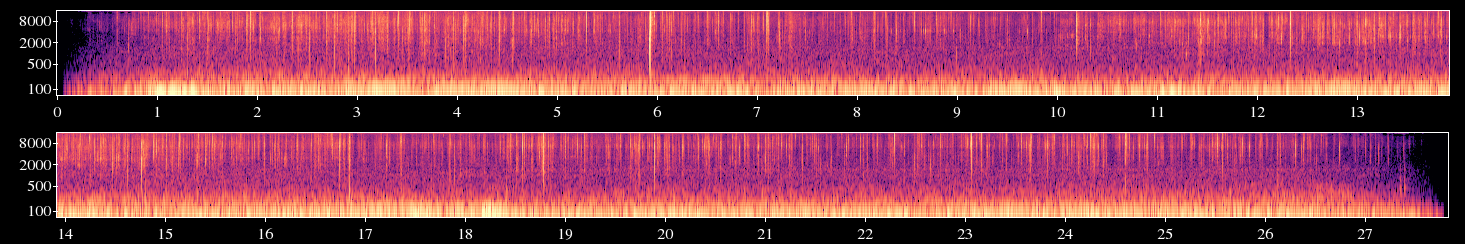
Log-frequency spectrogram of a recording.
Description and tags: A prawn cracker dipped in sweet and sour sauce! Tasty :-)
